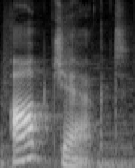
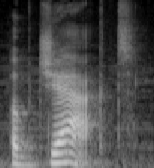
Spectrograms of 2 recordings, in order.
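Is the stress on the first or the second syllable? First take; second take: first; second. First: The stress is on the first syllable. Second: The stress is on the second syllable. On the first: It is a noun. "If the stress is placed on the first syllable, then it's a noun" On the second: It is a verb. "If the stress is placed on the second syllable, then it's a verb"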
